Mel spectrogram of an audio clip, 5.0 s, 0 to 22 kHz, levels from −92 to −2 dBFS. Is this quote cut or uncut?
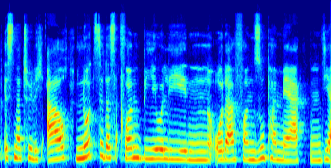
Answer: cut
